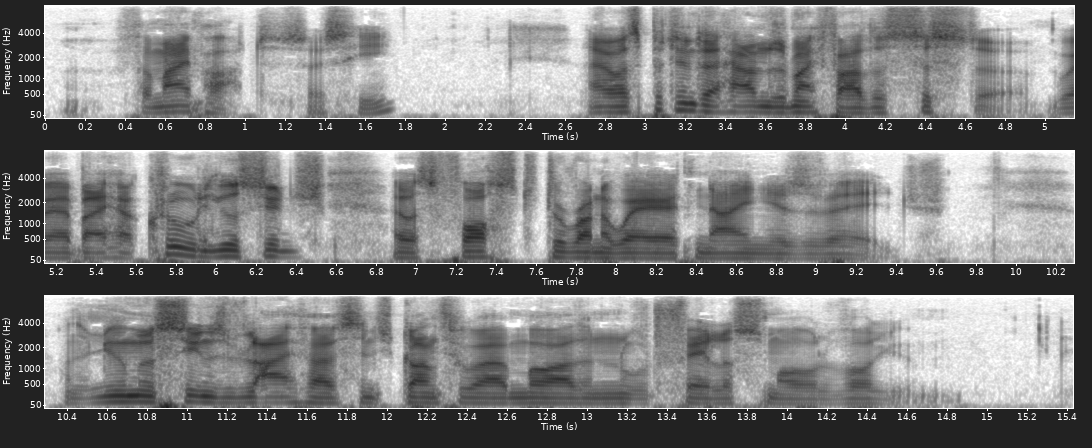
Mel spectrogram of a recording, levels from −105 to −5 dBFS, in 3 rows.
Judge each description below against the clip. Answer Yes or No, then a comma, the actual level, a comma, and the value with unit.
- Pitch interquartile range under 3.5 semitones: Yes, average, 2.9 semitones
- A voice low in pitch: Yes, very low, 95 Hz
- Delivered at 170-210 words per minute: Yes, average, 195 wpm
